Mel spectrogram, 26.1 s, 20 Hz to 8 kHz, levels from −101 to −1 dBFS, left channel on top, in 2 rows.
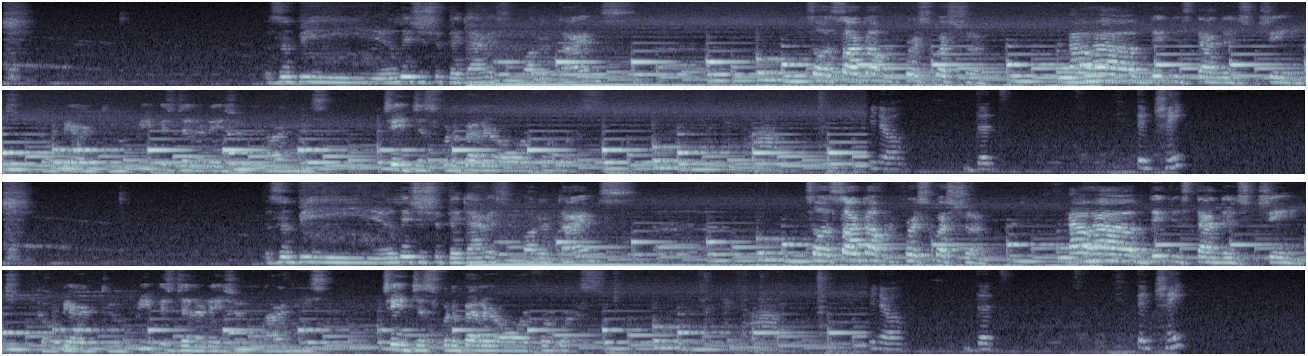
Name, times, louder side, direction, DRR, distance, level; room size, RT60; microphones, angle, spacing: voice 1, 2.6-6.2 6.7-7.2 8.1-9.8 10.7-13.1 13.4-16.2 16.9-18.8, right 1 dB, 40° right, 0.6 m, -29 dB
sound 1, 4.6-11.0, equal, 5° left, 1.0 m, -31 dB
sound 2, 4.9-21.7, left 6 dB, 65° left, 0.4 m, -30 dB
voice 2, 20.3-21.1 21.4-22.1 22.6-22.9 24.4-24.8, left 1 dB, 30° left, 1.7 m, -42 dB
2.8 x 2.3 x 2.2 m
head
